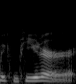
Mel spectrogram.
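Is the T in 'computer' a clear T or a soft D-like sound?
soft D. The T sounds like a soft D.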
